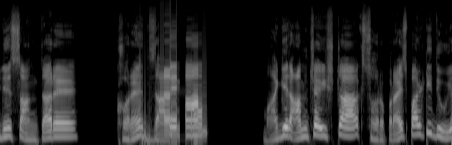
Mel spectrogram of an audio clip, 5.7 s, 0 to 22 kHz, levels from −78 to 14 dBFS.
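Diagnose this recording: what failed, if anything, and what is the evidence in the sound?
Between 1.75 and 2.64 s the speech turns into robotic sound from repeated short buffers, a stiff metallic buzz pitched at 100 Hz that roughly tracks the syllables. The stage is the driver or buffer, and the likely cause is audio arriving too seldom, so a 10 ms block is replayed in place of most of the real signal. On a spectrogram this shows as a rigid comb of flat harmonics at 100 Hz spacing. The waveform shows a roughly similar 10 ms shape repeating.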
